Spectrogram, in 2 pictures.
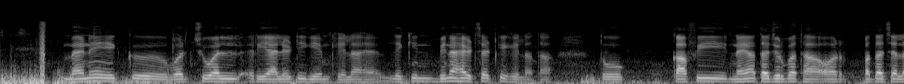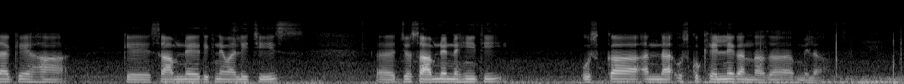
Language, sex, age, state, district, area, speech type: Urdu, male, 18-30, Delhi, Central Delhi, urban, spontaneous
